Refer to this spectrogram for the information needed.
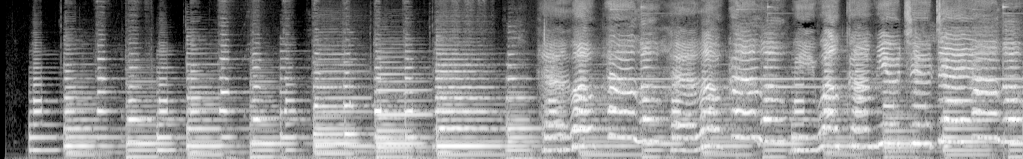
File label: hello song words and music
